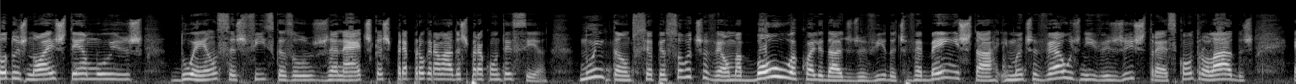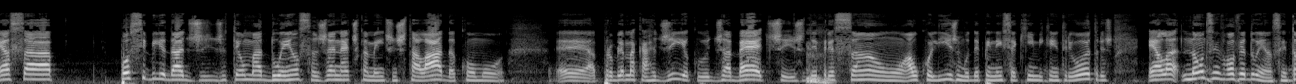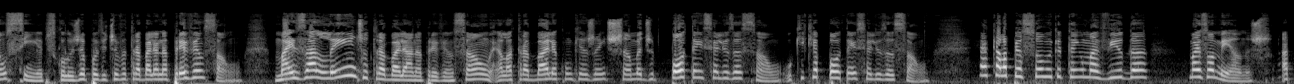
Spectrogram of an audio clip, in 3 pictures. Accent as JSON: {"language": "Portuguese", "country": "Brazil", "said": "E nós, como brasileiros, nós temos a honra de estar sediando esse evento aqui em Foz"}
